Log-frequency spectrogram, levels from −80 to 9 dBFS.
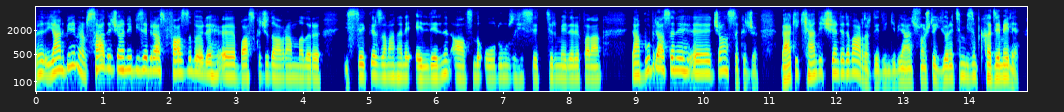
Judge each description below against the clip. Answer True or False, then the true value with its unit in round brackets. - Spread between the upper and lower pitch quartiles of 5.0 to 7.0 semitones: True (5.4 semitones)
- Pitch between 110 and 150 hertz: True (140 Hz)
